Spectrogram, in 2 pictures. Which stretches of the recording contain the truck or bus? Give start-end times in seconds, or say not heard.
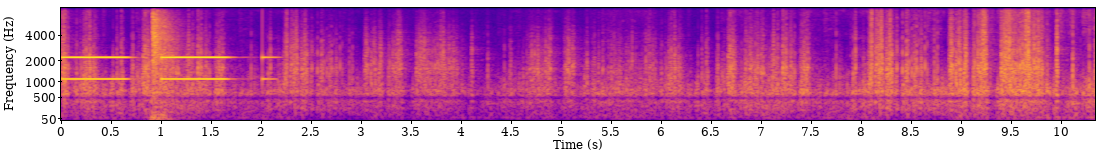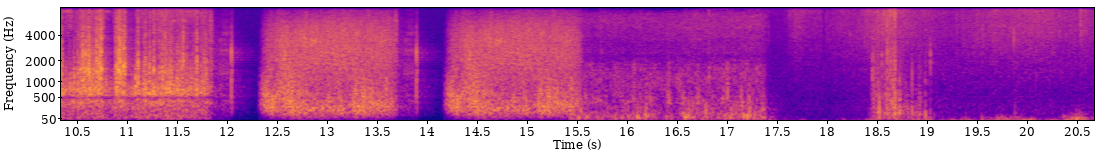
0.0-2.1.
